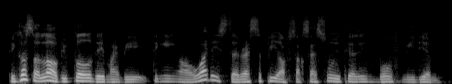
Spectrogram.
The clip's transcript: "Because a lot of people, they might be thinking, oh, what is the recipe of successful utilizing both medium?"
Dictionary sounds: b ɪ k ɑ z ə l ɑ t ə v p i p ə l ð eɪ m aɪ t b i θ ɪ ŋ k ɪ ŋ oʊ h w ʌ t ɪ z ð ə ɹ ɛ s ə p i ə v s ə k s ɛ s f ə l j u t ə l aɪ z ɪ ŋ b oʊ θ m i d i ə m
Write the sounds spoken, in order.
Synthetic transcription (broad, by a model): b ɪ k ɑ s ə l ɑ t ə f p i p ə l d eɪ m aɪ t b i t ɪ ŋ k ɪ ŋ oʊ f w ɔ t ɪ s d ə ɹ ɛ s ə p i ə f s ə k s ɛ s f ə l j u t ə aɪ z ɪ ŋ b oʊ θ m i d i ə m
